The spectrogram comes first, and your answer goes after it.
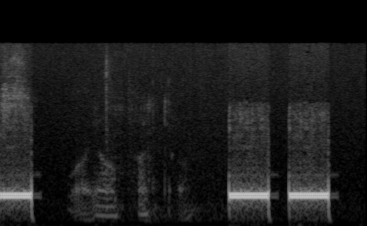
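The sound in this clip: Ringback tone of an unanswered telephone call: a steady low tone in short bursts, one burst, then a pause, then a quick pair, with a person talking briefly during the gap.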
